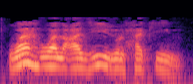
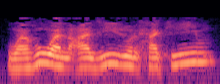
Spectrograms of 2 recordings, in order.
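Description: First: وهو recited "wahwa", h without a vowel; no vowel after the h of وهو; sukun on ha. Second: Said in the usual way. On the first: Shown as a demonstration. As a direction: say وهو as two syllables, "wah-wa". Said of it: "بإسكان الهاء أيضًا هكذا". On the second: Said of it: "بإسكان الهاء".

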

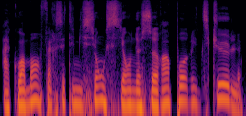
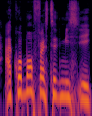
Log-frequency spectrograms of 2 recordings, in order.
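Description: First: Lower, settled and unhurried; calmly. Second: Pitched higher and pushed; heated question. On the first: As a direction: say it calmly this time. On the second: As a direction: fire the question out. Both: Shown as a demonstration.

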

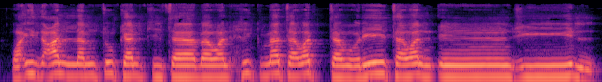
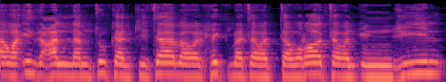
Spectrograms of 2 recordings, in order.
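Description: First: التوراة with the vowel bent toward e, التوريت; imala on التوراة. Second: Said in the usual way. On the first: Shown as a demonstration. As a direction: incline the last alif of التوراة. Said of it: "أمال التوراة هكذا". (إمالة التوراة) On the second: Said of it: "أمال التوراة".

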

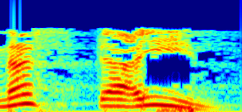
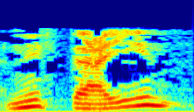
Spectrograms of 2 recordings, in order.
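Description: First: "نستعين" opening with an a-vowel, slow; standard nastaʕīn. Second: "نستعين" said nistaʕīn, with an i after the n; nun with kasra. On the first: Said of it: "يقروها إيه". ("نستعين" بفتح النون) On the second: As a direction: open "نستعين" with an i, as the Asad tribe does. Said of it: "قراءة لقبيلة أسد وقبيلة تميم". ("نستعين" بكسر النون، نِستعين) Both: Shown as a demonstration.

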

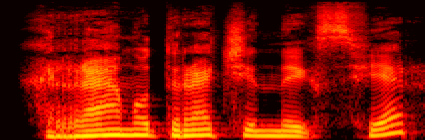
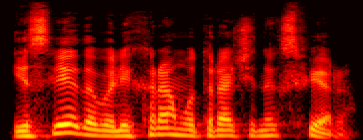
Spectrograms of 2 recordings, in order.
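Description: First: Slow, questioning rise; curious surprised question. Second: Said in the usual way. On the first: A narrator's reading. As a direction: echo it back, intrigued and curious. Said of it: "переспросила она".

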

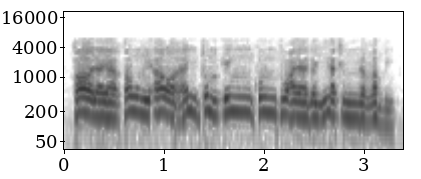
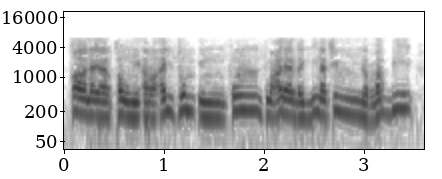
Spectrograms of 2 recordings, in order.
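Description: First: أرأيتم with its second hamza softened to a glide; eased second hamza. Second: Said in the usual way. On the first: Shown as a demonstration. Teacher shows Qalun's reading, أرأيتم with eased second hamza. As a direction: glide through the middle of أرأيتم, no full catch. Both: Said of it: "قرأ قالون بتسهيل الهمزة الثانية".

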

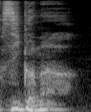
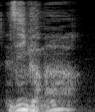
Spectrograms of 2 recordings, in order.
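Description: First: Stunned echo. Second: Louder incredulous rising cry; astonished question. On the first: A second onlooker echoes the name, stunned. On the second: Onlookers exclaim in disbelief at the revelation. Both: A narrator's reading. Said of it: "s'écria-t-on".

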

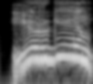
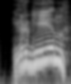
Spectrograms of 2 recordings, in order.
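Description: First: Higher, louder summons; raised tone. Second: Said in the usual way. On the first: A narrator's reading. Teacher calling unknown pupil, raised tone. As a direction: call the name louder, pitched up. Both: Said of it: "тоном выше повторил Слушкин".

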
